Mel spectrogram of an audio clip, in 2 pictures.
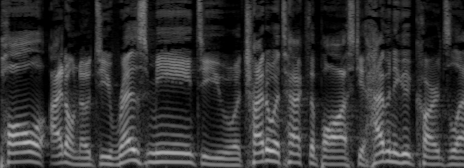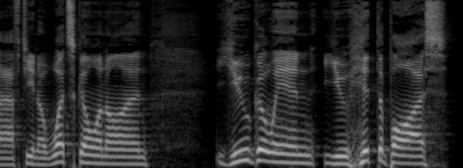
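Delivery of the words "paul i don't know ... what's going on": ordinary talk, nothing marked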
